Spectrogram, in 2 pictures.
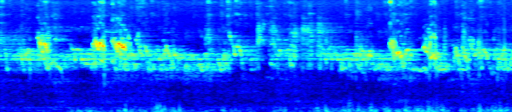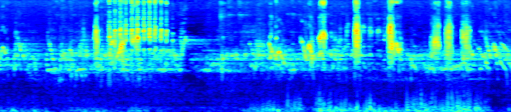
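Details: Cheerful budgerigar chatter, rapid twittering and chirping notes in an irregular stream, over heavy low-pitched rumbling noise that grows louder toward the end.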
